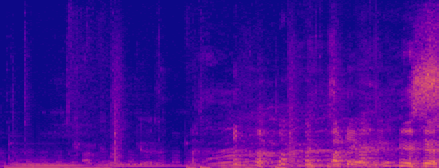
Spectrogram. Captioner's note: players laughing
